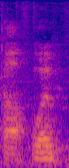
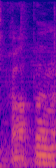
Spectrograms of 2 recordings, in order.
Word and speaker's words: Cawthon: They arrest Scott Cawthon. Cawthon? How do you say his name? Cawthon. Cawthon? Okay, it wasn't that bad. Cawthon. I added an A where there was no A.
